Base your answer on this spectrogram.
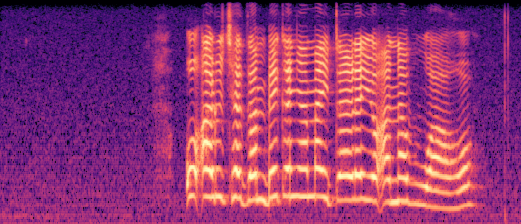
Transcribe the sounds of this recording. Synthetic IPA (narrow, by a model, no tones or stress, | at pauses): uʔaɺut͡ʃʰɛd͡zam̩bɛkʼaɲamaitʼaɺɛjɔʔanaβuwaːɦɔ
